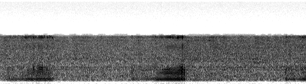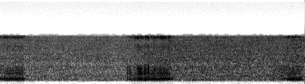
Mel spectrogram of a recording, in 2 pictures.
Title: Exeter snoring on the couch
